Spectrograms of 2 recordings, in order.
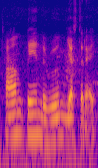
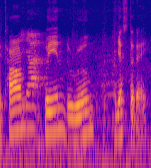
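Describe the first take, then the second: First: Said in the usual way. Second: Slow model sentence. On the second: Shown as a demonstration. Teacher giving students the example sentence, slow and deliberate. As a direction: spell the example out slowly, word by word. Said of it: "For example, say".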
